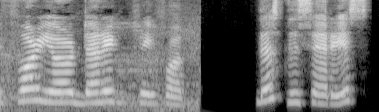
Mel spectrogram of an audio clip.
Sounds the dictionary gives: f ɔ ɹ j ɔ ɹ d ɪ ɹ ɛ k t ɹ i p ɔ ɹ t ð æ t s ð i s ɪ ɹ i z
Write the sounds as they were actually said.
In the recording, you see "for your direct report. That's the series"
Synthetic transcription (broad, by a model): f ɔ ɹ j ɔ ɹ d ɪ ɹ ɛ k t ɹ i f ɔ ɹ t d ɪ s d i s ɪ ɹ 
